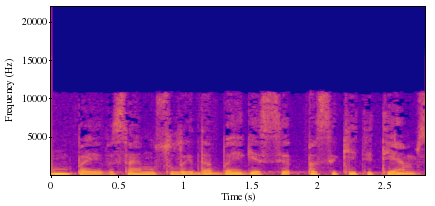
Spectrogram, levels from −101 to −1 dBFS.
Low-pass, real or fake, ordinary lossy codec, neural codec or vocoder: 10.8 kHz; fake; MP3, 48 kbps; vocoder, 24 kHz, 100 mel bands, Vocos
